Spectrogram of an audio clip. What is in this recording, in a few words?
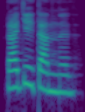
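"радейтанныд" Komi, female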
